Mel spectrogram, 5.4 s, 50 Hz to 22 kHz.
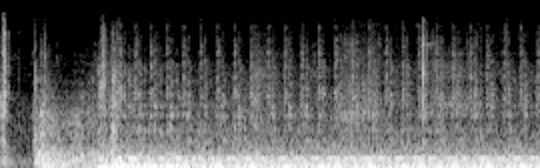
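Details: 1954 Meteor flathead Ford V8, first drive in 55 years after fuel pump work: short crank, then it catches at once and settles into an even, steady low rumble with no misses or knocks; normal cold start.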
